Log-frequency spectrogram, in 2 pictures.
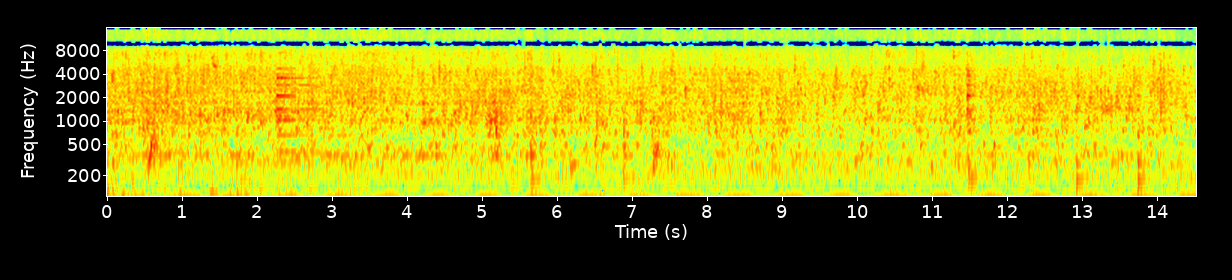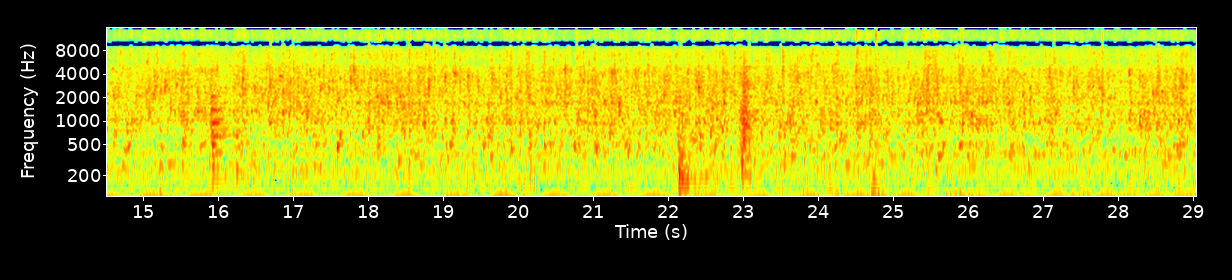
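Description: Sewage rushing and gurgling steadily through a manhole chamber's channel as a drain blockage clears and the backed-up water drains away. A few short knocks stand out, two of them close together near the end.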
